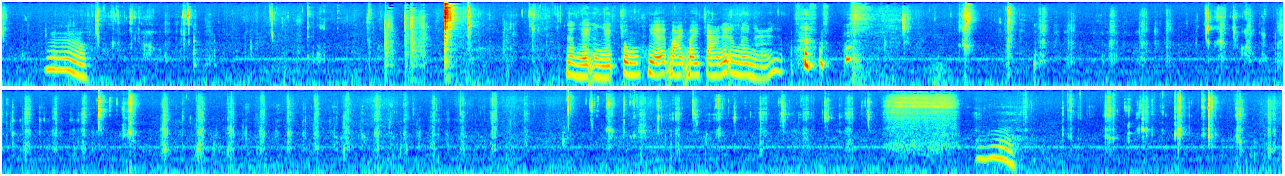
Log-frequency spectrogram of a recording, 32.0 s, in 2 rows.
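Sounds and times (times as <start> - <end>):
crunching of raw vegetable: 28.7 - 32.0.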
